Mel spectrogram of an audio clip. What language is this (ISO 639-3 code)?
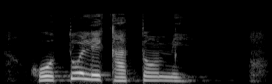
ajg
